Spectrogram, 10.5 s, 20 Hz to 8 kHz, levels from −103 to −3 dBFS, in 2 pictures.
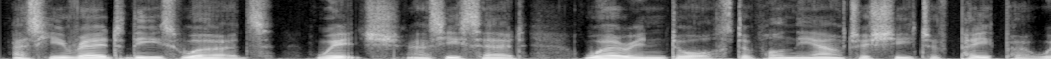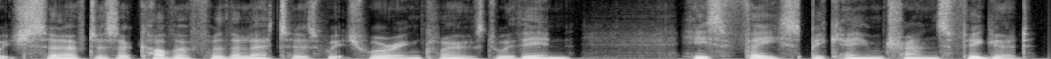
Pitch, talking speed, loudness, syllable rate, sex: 115 Hz, 190 wpm, -20 LUFS, 5.6 syllables/s, male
